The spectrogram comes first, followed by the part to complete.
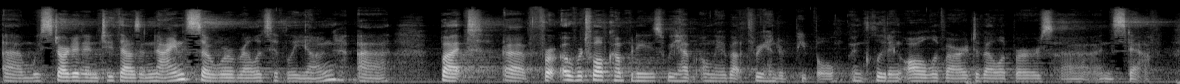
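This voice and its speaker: A soft-spoken voice at a moderate pace with ordinary pitch variation, audible room echo and noticeable background noise. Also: woman, very deep, low pitch for a woman. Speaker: conference speaker. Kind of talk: conference presentation.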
